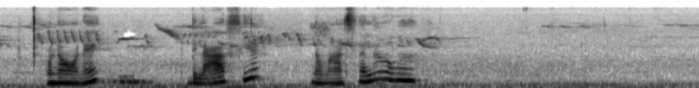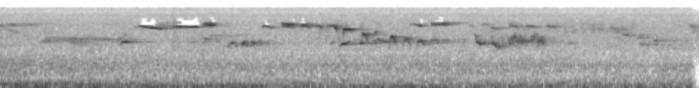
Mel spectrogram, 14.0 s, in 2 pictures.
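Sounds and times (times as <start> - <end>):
faint bird chirps: 0.0 - 4.4
low steady hum: 0.0 - 4.7.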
